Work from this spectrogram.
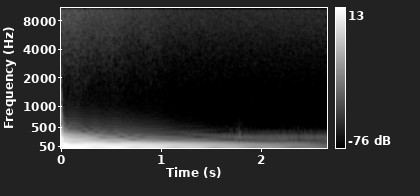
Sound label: phonk kicks oneshot - 808 g sharp, Specially designed for phonk type beats, these nasty, layered 808; kick drum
